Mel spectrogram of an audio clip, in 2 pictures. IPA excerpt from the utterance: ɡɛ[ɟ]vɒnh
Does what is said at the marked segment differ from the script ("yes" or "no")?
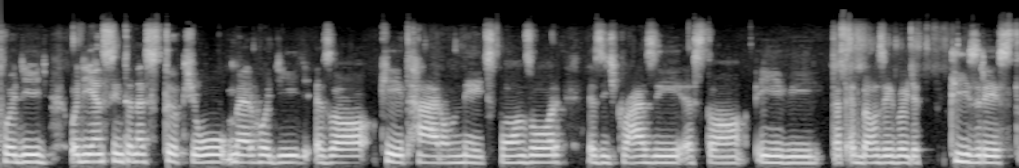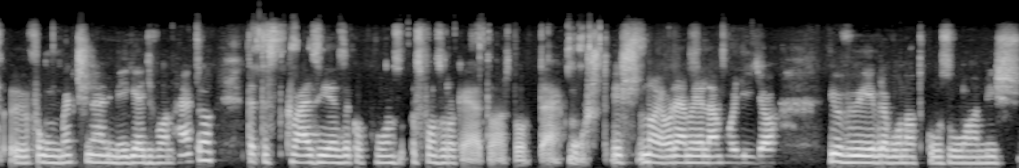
no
